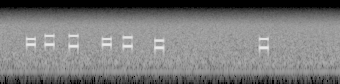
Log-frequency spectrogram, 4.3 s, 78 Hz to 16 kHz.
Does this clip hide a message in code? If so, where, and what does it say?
Yes: DTMF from 0.3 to 3.3 s, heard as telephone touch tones, dialled by hand, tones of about 110 ms. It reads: 0DC094 5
